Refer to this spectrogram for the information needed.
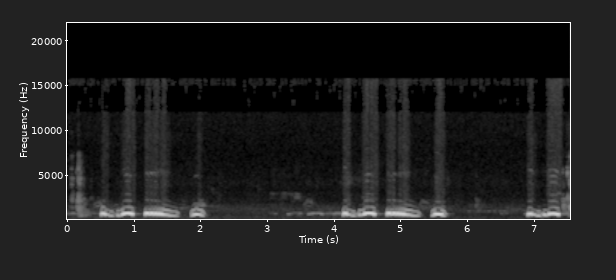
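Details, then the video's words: Calling female spotted dove, used to stir up males: low, soft cooing phrases of clipped notes and one longer downward-sliding coo, the phrase repeated after a pause of about two seconds. "tieng chim cu mái kích trống"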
